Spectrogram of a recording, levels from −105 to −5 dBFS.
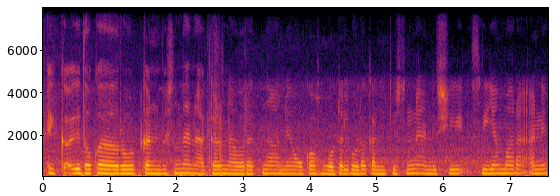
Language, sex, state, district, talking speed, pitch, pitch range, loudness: Telugu, female, Andhra Pradesh, Visakhapatnam, 85 wpm, 190 Hz, 185-195 Hz, -26 LUFS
